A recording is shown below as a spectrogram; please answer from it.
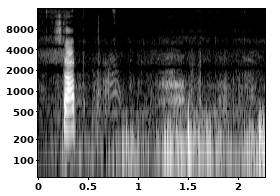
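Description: A woman's short, sharp vocal call to a dog on a leash, with a wavering pitch, then faint footsteps scuffing on a dirt track.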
